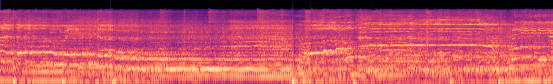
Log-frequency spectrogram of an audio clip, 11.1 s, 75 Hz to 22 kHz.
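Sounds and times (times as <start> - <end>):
live slow ballad music: 0.0 - 11.0.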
